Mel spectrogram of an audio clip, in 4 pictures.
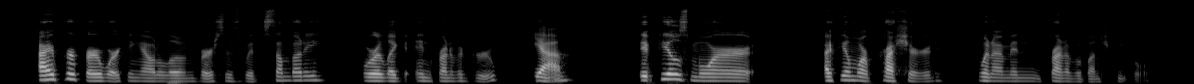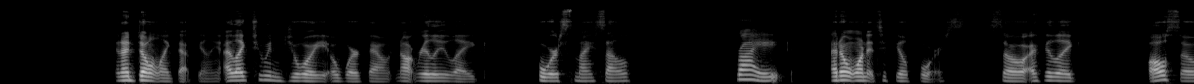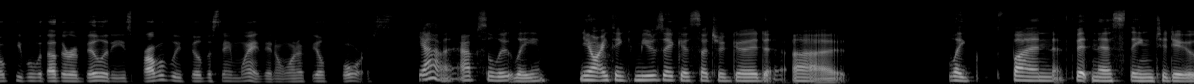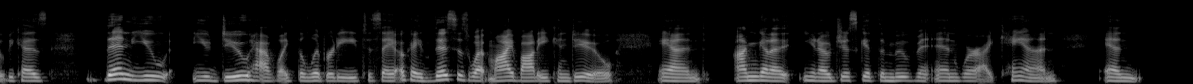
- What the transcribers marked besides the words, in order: tapping; other background noise
- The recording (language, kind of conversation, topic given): English, unstructured, How can I make my gym welcoming to people with different abilities?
